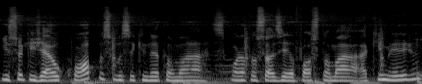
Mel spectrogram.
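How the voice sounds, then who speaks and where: High-voiced Brazilian man explaining camp coffee. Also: quick pace, background noise. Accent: Brazilian Portuguese. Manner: relaxed, explanatory, handles gear while talking. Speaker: barista explaining trail coffee gear. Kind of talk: casual outdoor demonstration. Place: forest outdoors.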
